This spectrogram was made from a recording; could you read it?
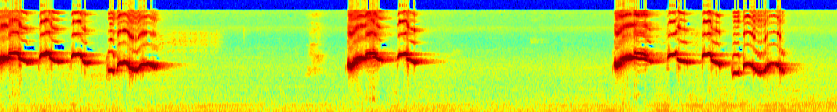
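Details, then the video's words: Orange-headed thrush delivering three bursts of loud, fast, warbling whistles, each a string of four or five rising and falling notes ending on a lower slur, spaced about two to three seconds apart. "Kicauan Burung Anis Merah"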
